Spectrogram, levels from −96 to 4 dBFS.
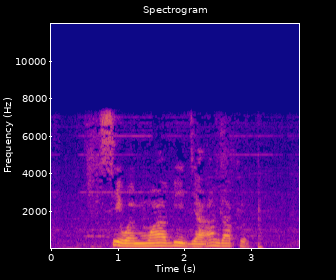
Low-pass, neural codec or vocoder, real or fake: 7.2 kHz; none; real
